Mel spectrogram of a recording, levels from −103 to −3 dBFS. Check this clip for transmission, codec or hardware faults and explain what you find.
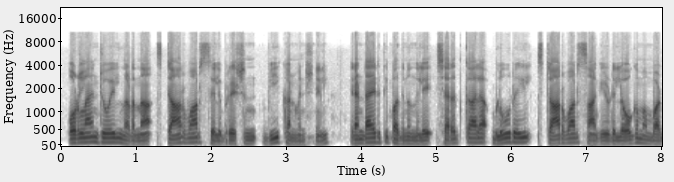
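One codec fault runs through the whole clip. From start to finish, 4-bit ADPCM compression encodes each sample as a coarse step from a predicted value, which fits a bitrate near 89 kbps. The resulting error adds gritty hiss that rises and falls with the speech and roughens sharp onsets. On a spectrogram, this appears as broadband noise filling in under loud syllables. The room noise, about 42 dB below the speech, sits beneath it.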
